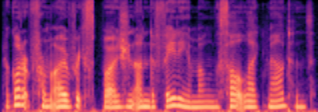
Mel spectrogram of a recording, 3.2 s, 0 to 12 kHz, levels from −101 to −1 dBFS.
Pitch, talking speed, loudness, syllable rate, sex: 180 Hz, 265 wpm, -18 LUFS, 7.2 syllables/s, female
